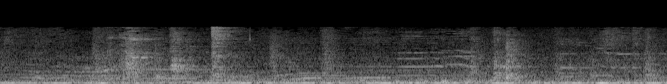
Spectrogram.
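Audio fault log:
Throughout: MP3 compression, likely. Nothing above 5.8 kHz, and sparse spectral lines flicker frame to frame, giving watery, swirly smearing, which fits a roughly 24 kbps encode.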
